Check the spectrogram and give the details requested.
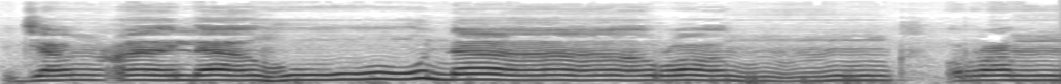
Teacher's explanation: Ja'alahu naran, na 2 harakat, rang tanwin bertemu dengan qaf, kita kena sorokkan bunyi tanwin ke dalam qaf disertai dengung 2 harakat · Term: ikhfa hakiki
